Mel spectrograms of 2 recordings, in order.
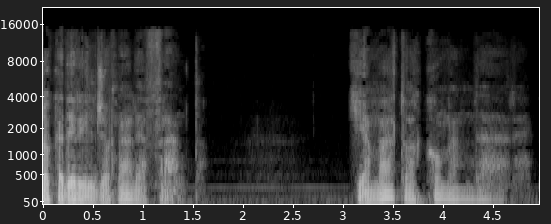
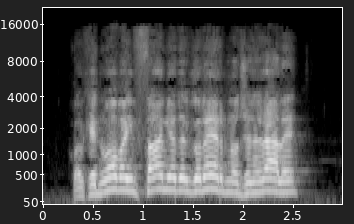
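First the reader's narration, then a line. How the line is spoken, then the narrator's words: Burly veteran shouting from afar. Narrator (Italian): Un veterano dall'ampio torace gridò dall'altra estremità del caffè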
